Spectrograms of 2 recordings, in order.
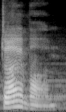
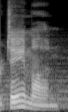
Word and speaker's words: daimon: The ancient Greek word, pronounced daimon or daemon, meaning god, godlike, power,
